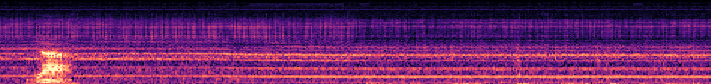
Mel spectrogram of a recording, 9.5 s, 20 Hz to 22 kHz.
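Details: Heathkit Electronic Projects Kit from 1967, AM transmitter build, powered from a bench supply: constant steady buzzing hum, unchanged across the band and unrelated to tuning. The power supply is injecting mains ripple; the project failed.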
